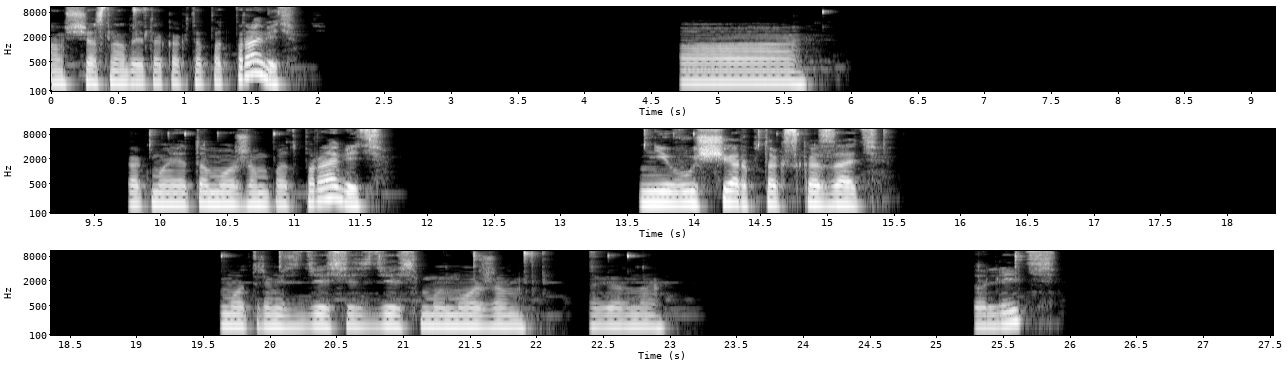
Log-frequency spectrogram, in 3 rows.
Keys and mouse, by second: 0.5 x, 2.1-5.6 middle drag, 6.4 shift+middle click, 6.8-8.7 middle drag, 9.0 shift+middle click, 9.9 shift+middle click, 10.3 middle click, 13.7 shift+middle click, 14.5 shift+middle click, 15.4 shift+middle click, 16.7 Tab, 17.9 click, 18.4 Tab, 19.3 shift+click, 21.8 ctrl+x, 22.4 shift+middle click, 24.8 shift+middle click, 25.8 ctrl+x, 26.3 shift+middle click, 27.0 Tab.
